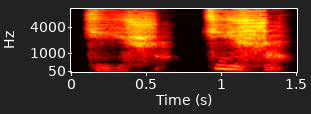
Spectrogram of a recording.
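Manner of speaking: understated hushing reproach; reproachful mutter. A narrator's reading. Gerton hushes Catherine, muttering reproachfully. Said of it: "с упрёком бормотал Гертон".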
